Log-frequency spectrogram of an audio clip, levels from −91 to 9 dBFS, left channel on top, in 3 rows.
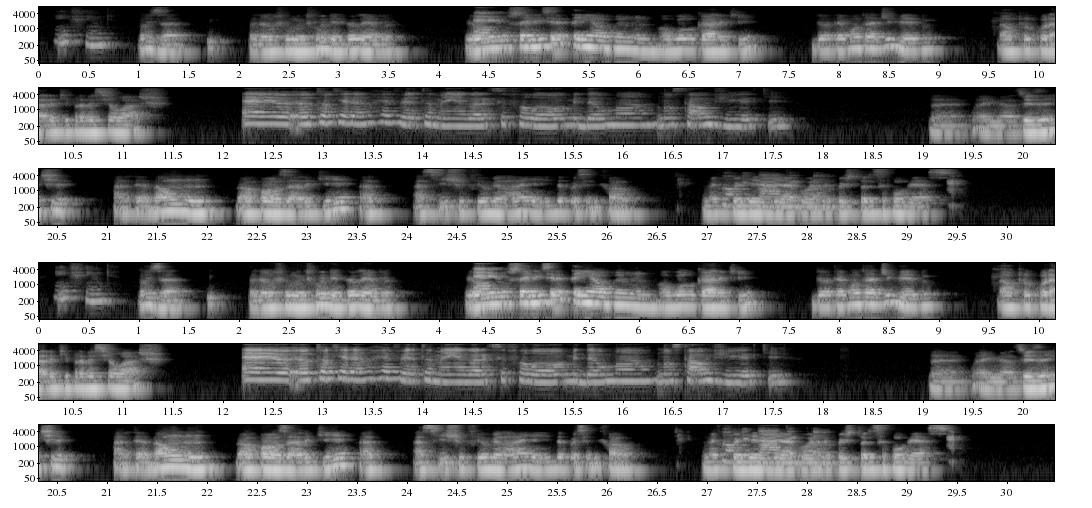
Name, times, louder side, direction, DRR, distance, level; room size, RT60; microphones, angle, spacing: voice 1, 0.2-0.8 4.3-4.6 12.2-17.7 27.2-28.3 29.4-29.5, right 4 dB, 85° right, 1.3 m, -30 dB
voice 2, 1.0-1.8 2.1-3.6 4.3-7.2 7.7-9.0 9.6-11.4 19.1-20.7 21.1-23.8 24.1-26.3 27.0-29.5, right 2 dB, 45° right, 0.8 m, -22 dB
11.5 x 6.8 x 2.7 m
head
